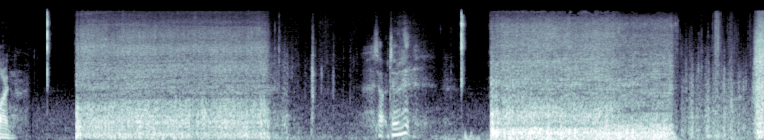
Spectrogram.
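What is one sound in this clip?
Flames roar in a steady burst from a spray torch.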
